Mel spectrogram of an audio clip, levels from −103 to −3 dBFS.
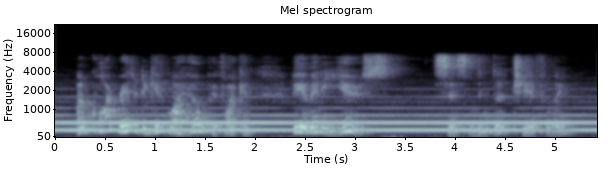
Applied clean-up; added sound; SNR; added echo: none; Organ; -3 dB; none.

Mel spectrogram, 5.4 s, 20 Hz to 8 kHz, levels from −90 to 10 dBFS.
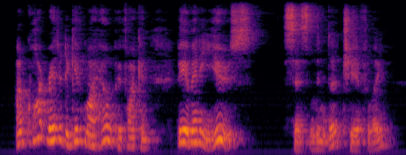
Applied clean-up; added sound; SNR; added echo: none; none; none; none.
